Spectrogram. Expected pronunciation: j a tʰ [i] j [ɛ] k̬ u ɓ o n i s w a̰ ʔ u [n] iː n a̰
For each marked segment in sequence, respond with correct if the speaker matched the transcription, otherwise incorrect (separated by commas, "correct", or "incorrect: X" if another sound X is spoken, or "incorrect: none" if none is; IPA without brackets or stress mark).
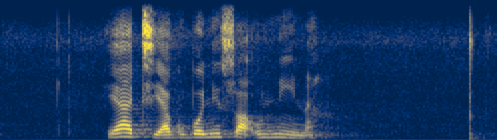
correct, incorrect: a, correct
